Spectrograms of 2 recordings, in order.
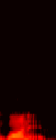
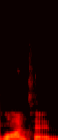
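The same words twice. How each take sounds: First: The T in the middle is pronounced soft. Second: The T in the middle is pronounced hard. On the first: "So then the T is softed softer" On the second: "you're pronouncing the T really hard"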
